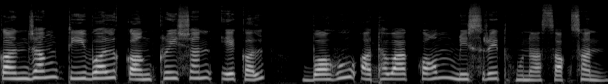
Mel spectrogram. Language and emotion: Nepali, neutral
